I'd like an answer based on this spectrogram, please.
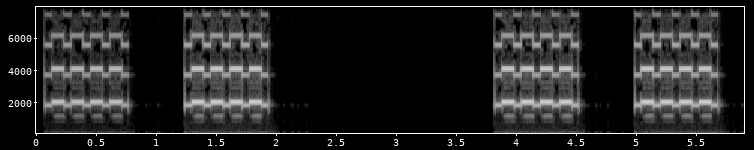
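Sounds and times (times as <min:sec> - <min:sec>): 
vivo vintage ringtone: 0:00.1 - 0:02.0, 0:03.8 - 0:05.8.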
